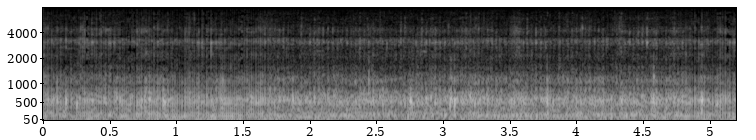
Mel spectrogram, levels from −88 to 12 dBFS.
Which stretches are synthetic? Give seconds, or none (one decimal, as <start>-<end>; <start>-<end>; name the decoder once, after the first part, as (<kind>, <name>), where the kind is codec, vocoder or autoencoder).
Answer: 0.0-1.7 (vocoder, WaveNeXt); 4.8-5.2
